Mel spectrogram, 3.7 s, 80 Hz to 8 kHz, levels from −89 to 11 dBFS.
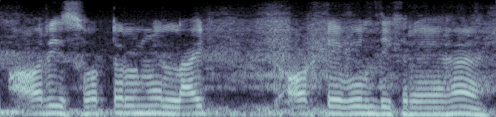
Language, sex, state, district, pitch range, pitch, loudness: Hindi, male, Jharkhand, Ranchi, 170-185 Hz, 175 Hz, -13 LUFS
